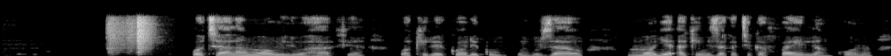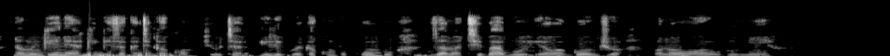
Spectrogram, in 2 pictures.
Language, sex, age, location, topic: Swahili, female, 36-49, Dar es Salaam, health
